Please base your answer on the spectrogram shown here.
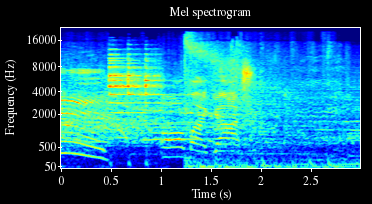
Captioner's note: bell rings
